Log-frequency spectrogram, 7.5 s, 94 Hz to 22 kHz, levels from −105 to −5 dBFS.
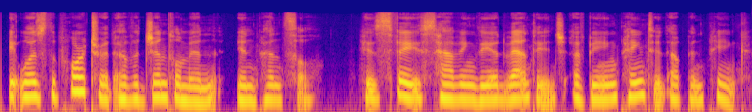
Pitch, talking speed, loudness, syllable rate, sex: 180 Hz, 160 wpm, -17 LUFS, 4.3 syllables/s, female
